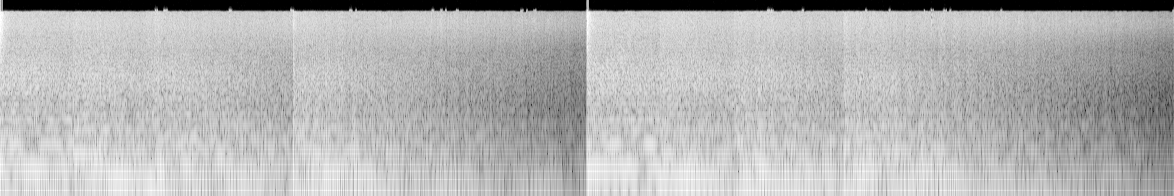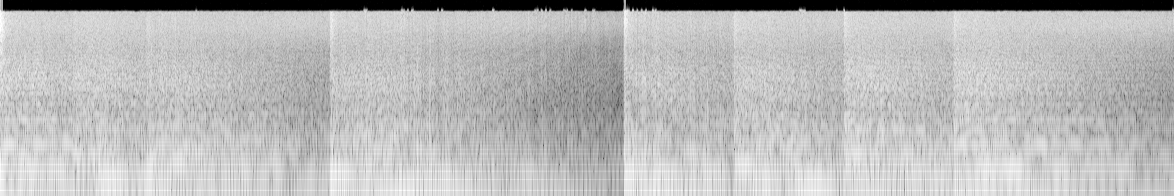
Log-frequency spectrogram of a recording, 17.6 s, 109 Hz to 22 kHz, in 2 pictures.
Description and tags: biggish saw synth d a b e 198 bpm-02
biggish saw synth d a b e 198 bpm
wave, acid, dub-step, club, dance, loop, synth, rave, techno, electro, trance, bass, electronic, saw, house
